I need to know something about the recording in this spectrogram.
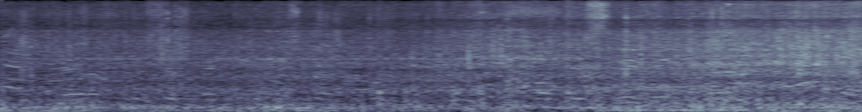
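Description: Motorcycle engine approaching, its low steady running growing gradually louder as it comes close.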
